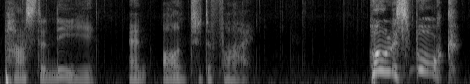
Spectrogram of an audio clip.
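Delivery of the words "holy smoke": high, loud shocked yell. A narrator's reading. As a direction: shriek it in disbelief. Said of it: "the man was yelling".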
